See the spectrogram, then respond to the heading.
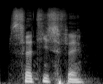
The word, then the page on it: gratified: American English; /ˈgra.ti.faɪd/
